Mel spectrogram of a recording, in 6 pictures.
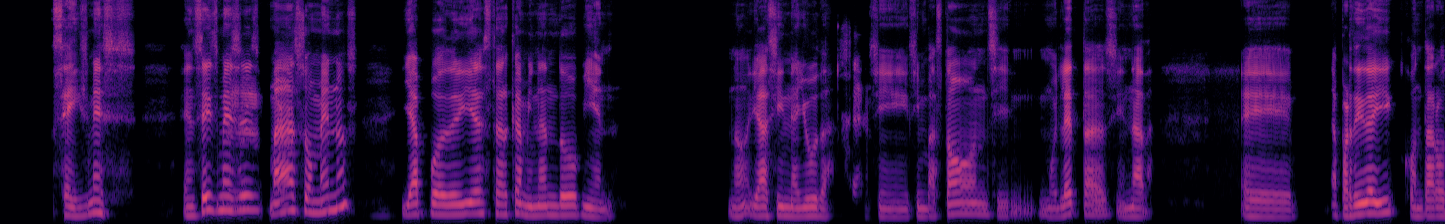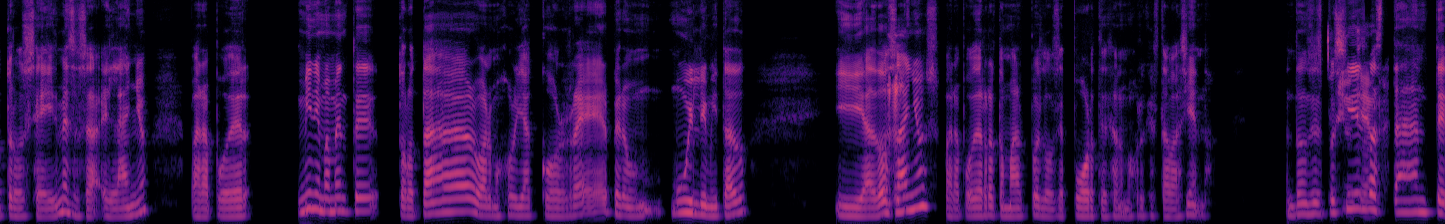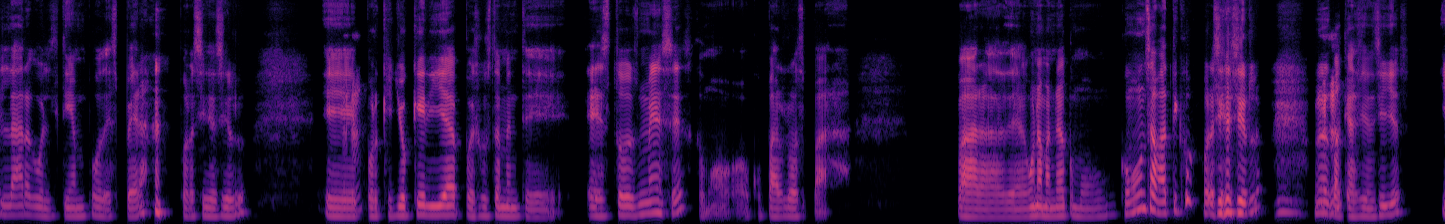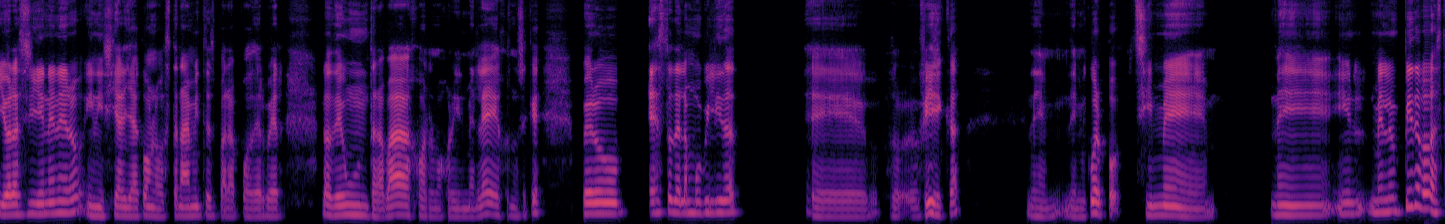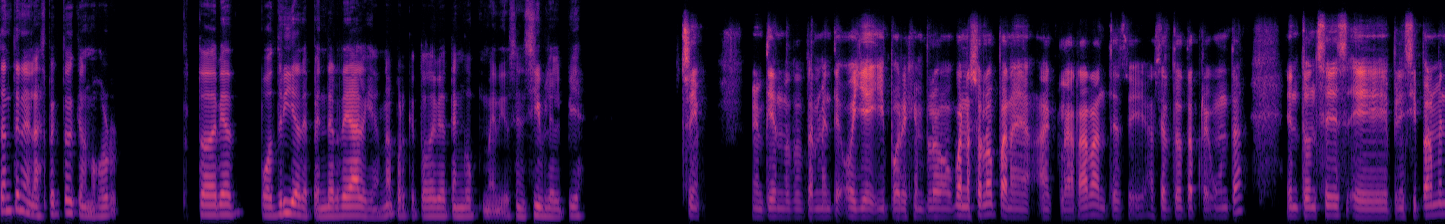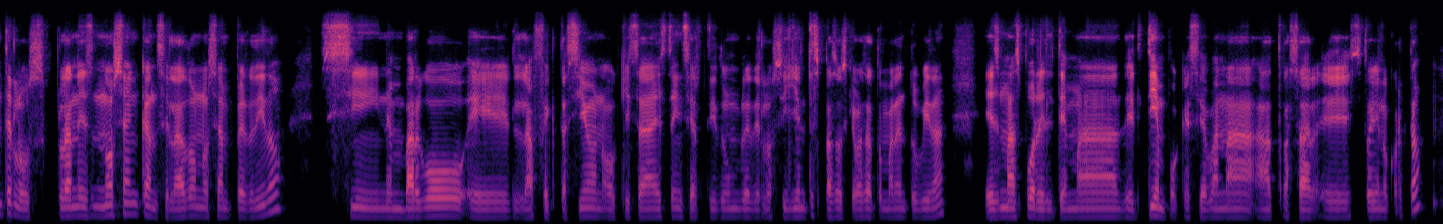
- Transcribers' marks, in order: chuckle; laughing while speaking: "así"
- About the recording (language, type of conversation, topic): Spanish, advice, ¿Cómo puedo aceptar que mis planes a futuro ya no serán como los imaginaba?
